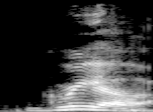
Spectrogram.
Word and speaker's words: Griot: romance, the creative mind behind the how you pronounce it? Griot. Griot.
